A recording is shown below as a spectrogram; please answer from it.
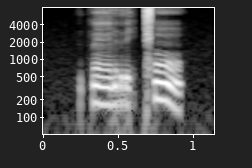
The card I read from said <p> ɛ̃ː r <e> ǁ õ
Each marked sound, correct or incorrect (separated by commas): correct, incorrect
